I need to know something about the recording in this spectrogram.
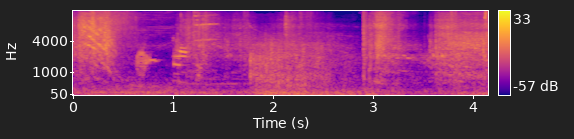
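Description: Blasters fire in quick bursts.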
